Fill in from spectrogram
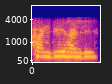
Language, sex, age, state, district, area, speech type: Punjabi, male, 18-30, Punjab, Patiala, urban, conversation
